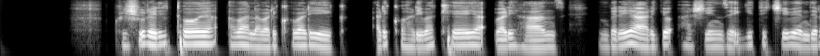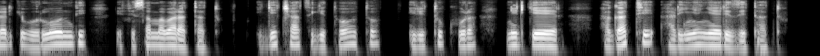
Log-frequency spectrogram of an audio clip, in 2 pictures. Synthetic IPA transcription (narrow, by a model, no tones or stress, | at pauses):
kwiːʃuːɾe̞ɾitʰo̞ːjaːβaːnaβaɾikʰo̞βaɾiːɡ̥ḁːɾikʰo̞ɦaɾiβakʰe̞ːjaβaɾiɦaːnze | imbe̞ɾe̞jaːɾjo̞haʃiːnze̞̰ḭɡitit͡ʃiːβe̞ːndeɾaɾɟuːβuɾuːndi | ɾifisamaβaɾatatu̥ | iɡɟit͡ʃaːt͡siɡitʰo̞tʰo̞ | iɾitukʰuɾa | niɾɟe̞ːɾa | haɡatʰihaɾiɲe̞ɲe̞ɾizitʰatu̥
